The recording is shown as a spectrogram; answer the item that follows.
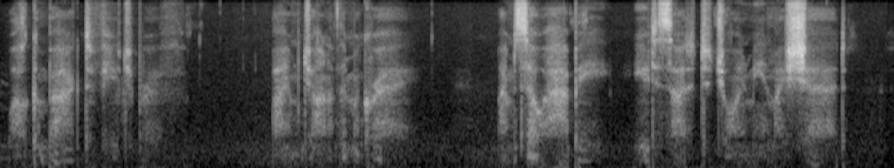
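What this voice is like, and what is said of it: Soft whispery ASMR-style voice. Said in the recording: “No, I haven't lost my voice or had a stroke. I'm trying to elicit ASMR in you.”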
